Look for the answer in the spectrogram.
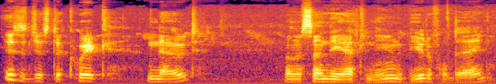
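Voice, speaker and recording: A hobbyist radio restorer presenting a repair series explains technical details casually and without a script, thinking aloud hesitantly in broken phrases. His voice is medium-pitched at a moderate pace, recorded on a distant mic in a roomy space with clear ambient noise.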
